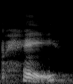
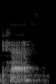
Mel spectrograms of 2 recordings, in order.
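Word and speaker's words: Peth: Derek path but he he pronounces his name Derek pay which I really don't get because if I I read that like I I would pronounce it path but anyways and then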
